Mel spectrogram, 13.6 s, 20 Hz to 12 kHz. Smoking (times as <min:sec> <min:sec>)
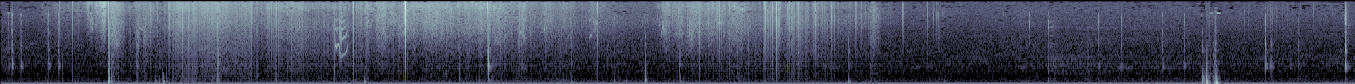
0:00.5 0:09.4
